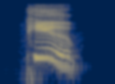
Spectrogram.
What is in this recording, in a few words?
"Pieup", Korean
